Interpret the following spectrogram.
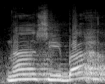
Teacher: Jadi pada dia diwaqaf, nasibah berubah menjadi ha. Pada saat dibaca wasolkan, dia kembali lagi ke ta ya, gitu.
